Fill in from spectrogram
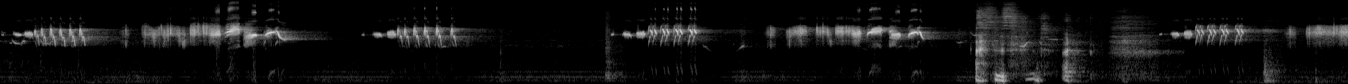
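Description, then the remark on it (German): A black redstart sings short, high, trilled phrases again and again with brief pauses, interrupted partway through by a harsh, crackling, scratchy burst before the bright trills resume. “Ja, das ist der Hausrotschwanz.”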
